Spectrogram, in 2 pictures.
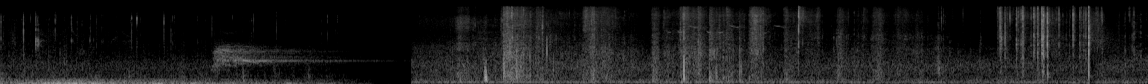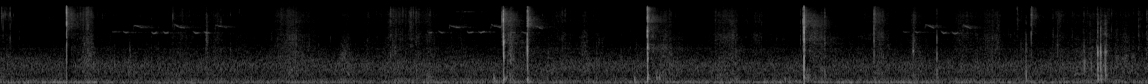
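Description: Dry dead wood cracking sharply several times as a long branch is bent and pulled, with steps and rustling in dry leaf litter. A small bird chirps briefly a few times in the background. The first few seconds hold a short intro sound that fades out.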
